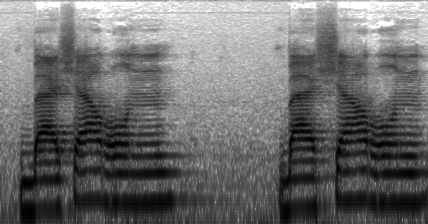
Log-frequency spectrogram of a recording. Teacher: باشا are sharp and رون, رون is full mouth in this word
